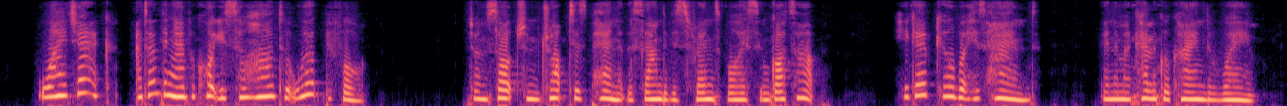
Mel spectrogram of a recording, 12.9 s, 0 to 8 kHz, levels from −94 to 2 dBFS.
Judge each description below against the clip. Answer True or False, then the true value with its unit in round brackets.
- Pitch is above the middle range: True (220 Hz)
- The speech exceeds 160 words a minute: True (185 wpm)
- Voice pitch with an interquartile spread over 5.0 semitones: True (5.5 semitones)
